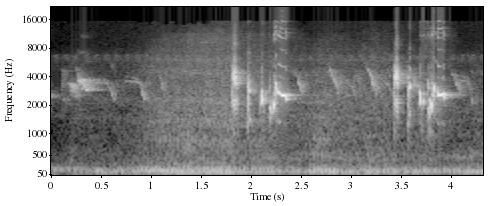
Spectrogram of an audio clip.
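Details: Sooty-headed bulbul song used as a lure to get young birds to answer; two bursts of bright, bubbly chirping phrases, quick descending notes, with fainter twitters between and a low hum underneath.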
